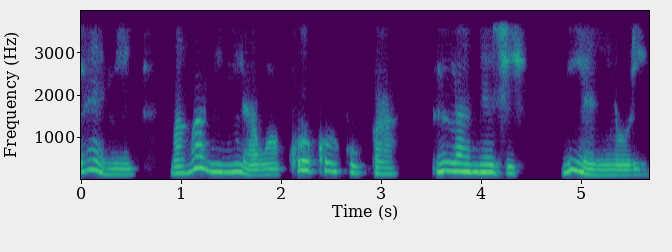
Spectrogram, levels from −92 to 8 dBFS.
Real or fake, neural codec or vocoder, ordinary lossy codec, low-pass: fake; autoencoder, 48 kHz, 32 numbers a frame, DAC-VAE, trained on Japanese speech; none; 3.6 kHz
